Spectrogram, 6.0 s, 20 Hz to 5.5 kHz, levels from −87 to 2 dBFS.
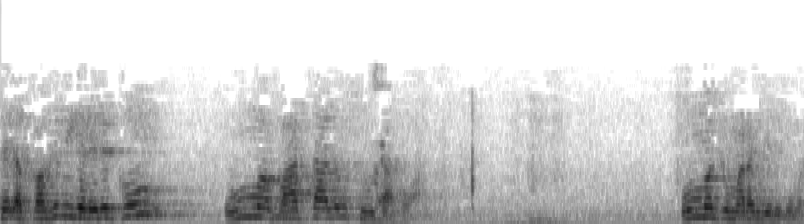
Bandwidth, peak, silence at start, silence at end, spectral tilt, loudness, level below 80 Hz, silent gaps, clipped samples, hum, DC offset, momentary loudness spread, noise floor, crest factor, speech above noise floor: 3.8 kHz; -2 dBFS; 0 s; 0 s; -12 dB/octave; -19 LUFS; -52 dBFS; none; under 0.1%; none; 0.8%; 24 LU; -47 dBFS; 18 dB; 29 dB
